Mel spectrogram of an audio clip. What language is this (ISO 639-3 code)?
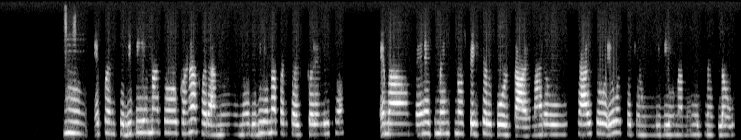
guj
